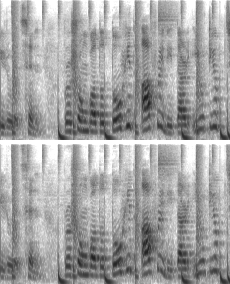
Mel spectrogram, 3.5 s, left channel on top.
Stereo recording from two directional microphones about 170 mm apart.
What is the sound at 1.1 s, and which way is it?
Speech, 30° left (ahead or behind).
